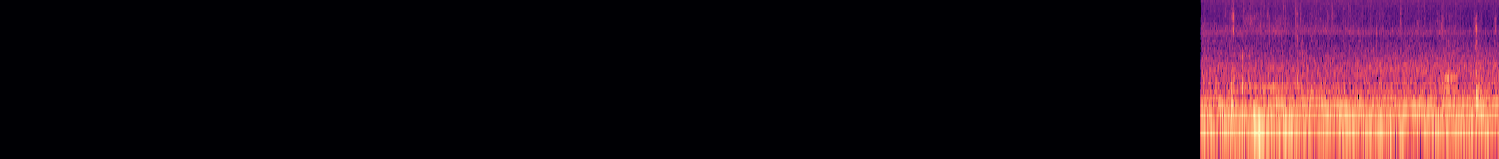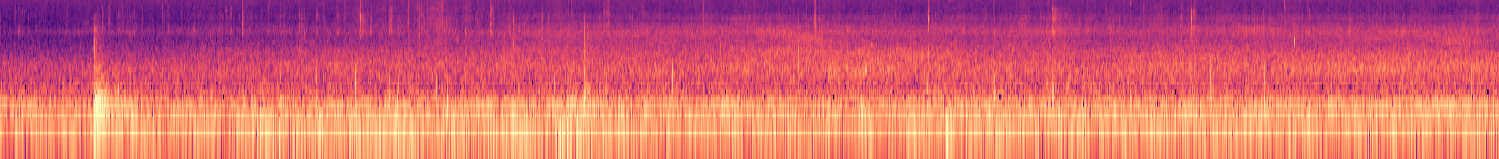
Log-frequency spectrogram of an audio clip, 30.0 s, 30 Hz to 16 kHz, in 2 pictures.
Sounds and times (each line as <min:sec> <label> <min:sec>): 0:12.0 wind 0:29.9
